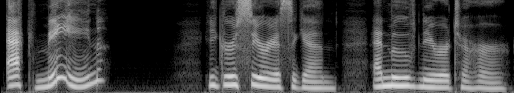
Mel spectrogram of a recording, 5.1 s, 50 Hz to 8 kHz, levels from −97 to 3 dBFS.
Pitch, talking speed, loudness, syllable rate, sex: 200 Hz, 130 wpm, -22 LUFS, 3.9 syllables/s, female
